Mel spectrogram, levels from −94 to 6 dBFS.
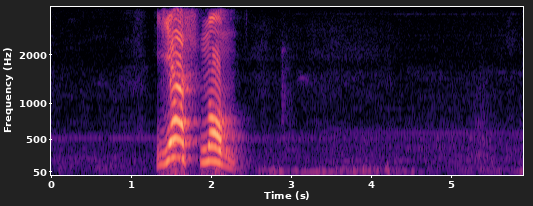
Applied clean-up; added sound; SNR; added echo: none; none; none; none.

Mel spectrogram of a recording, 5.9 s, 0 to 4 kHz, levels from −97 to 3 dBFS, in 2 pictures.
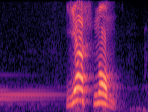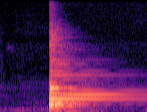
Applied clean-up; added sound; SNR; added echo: none; Drum; -3 dB; none.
